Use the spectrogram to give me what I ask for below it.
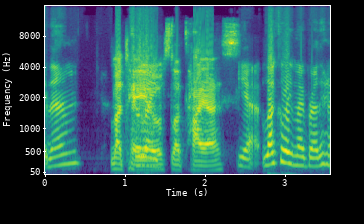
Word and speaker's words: Latias: Is that canonically how you say it? Latios and Latias? Yeah. Yes.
